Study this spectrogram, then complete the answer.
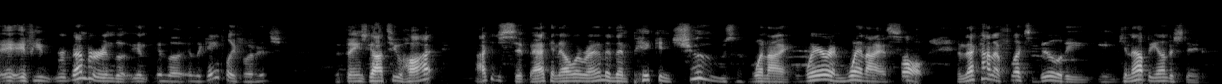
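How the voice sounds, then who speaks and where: A man hosts a casual gaming review with a rough, husky edge to his forceful voice. He rambles and halts, correcting himself as he goes and dropping blunt slang. The microphone sound is slightly dull and lo-fi. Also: fairly high pitch. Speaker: gaming video host. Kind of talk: casual off-the-cuff game commentary and review.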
